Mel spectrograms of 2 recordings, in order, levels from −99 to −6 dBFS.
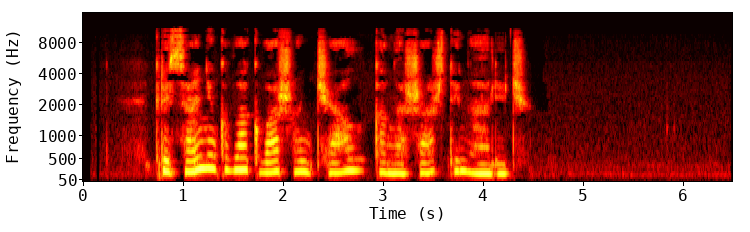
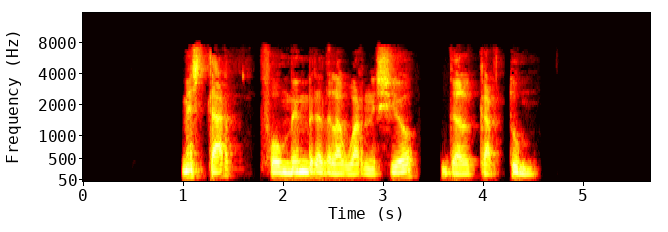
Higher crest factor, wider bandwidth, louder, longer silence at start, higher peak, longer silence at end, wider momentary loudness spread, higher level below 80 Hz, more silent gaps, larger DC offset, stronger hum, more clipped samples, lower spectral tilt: about the same, 18 dB vs 16 dB; first, 11.5 kHz vs 7.6 kHz; second, -28 LUFS vs -18 LUFS; second, 0.75 s vs 1 s; second, -12 dBFS vs -4 dBFS; first, 2.05 s vs 1.15 s; second, 8 LU vs 13 LU; second, -78 dBFS vs -62 dBFS; second, none vs 3.39-3.57 s, 4.22-4.26 s; neither; neither; neither; second, -4 dB/octave vs -5.5 dB/octave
